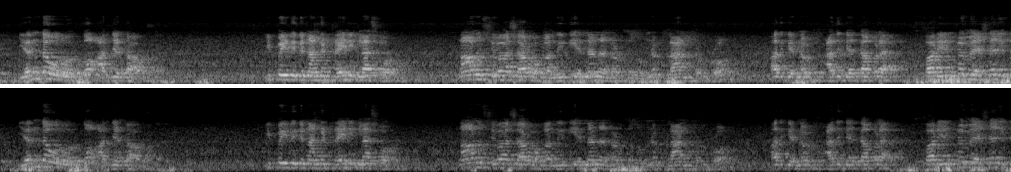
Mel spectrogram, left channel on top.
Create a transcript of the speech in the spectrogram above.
எந்த ஒரு ஒர்க்கும் அர்ஜென்ட் ஆகும். இப்போ இதுக்கு நாங்கள் ட்ரைனிங் கிளாஸ் வரோம், நானும் சிவா சார் உட்காந்துக்கிட்டு என்னென்ன நடத்தணும்னு பிளான் பண்ணுறோம். அதுக்கு ஏற்றாப்புல ஃபார் இன்ஃபர்மேஷன்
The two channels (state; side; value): quieter; right; 6.6 dB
